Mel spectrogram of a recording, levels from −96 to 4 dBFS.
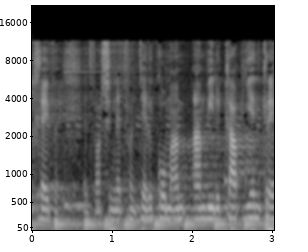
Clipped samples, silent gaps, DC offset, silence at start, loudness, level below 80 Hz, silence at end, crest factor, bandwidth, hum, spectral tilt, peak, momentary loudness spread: under 0.1%; none; under 0.1%; 0 s; -27 LUFS; -42 dBFS; 0 s; 20 dB; 12 kHz; none; -3 dB/octave; -8 dBFS; 7 LU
